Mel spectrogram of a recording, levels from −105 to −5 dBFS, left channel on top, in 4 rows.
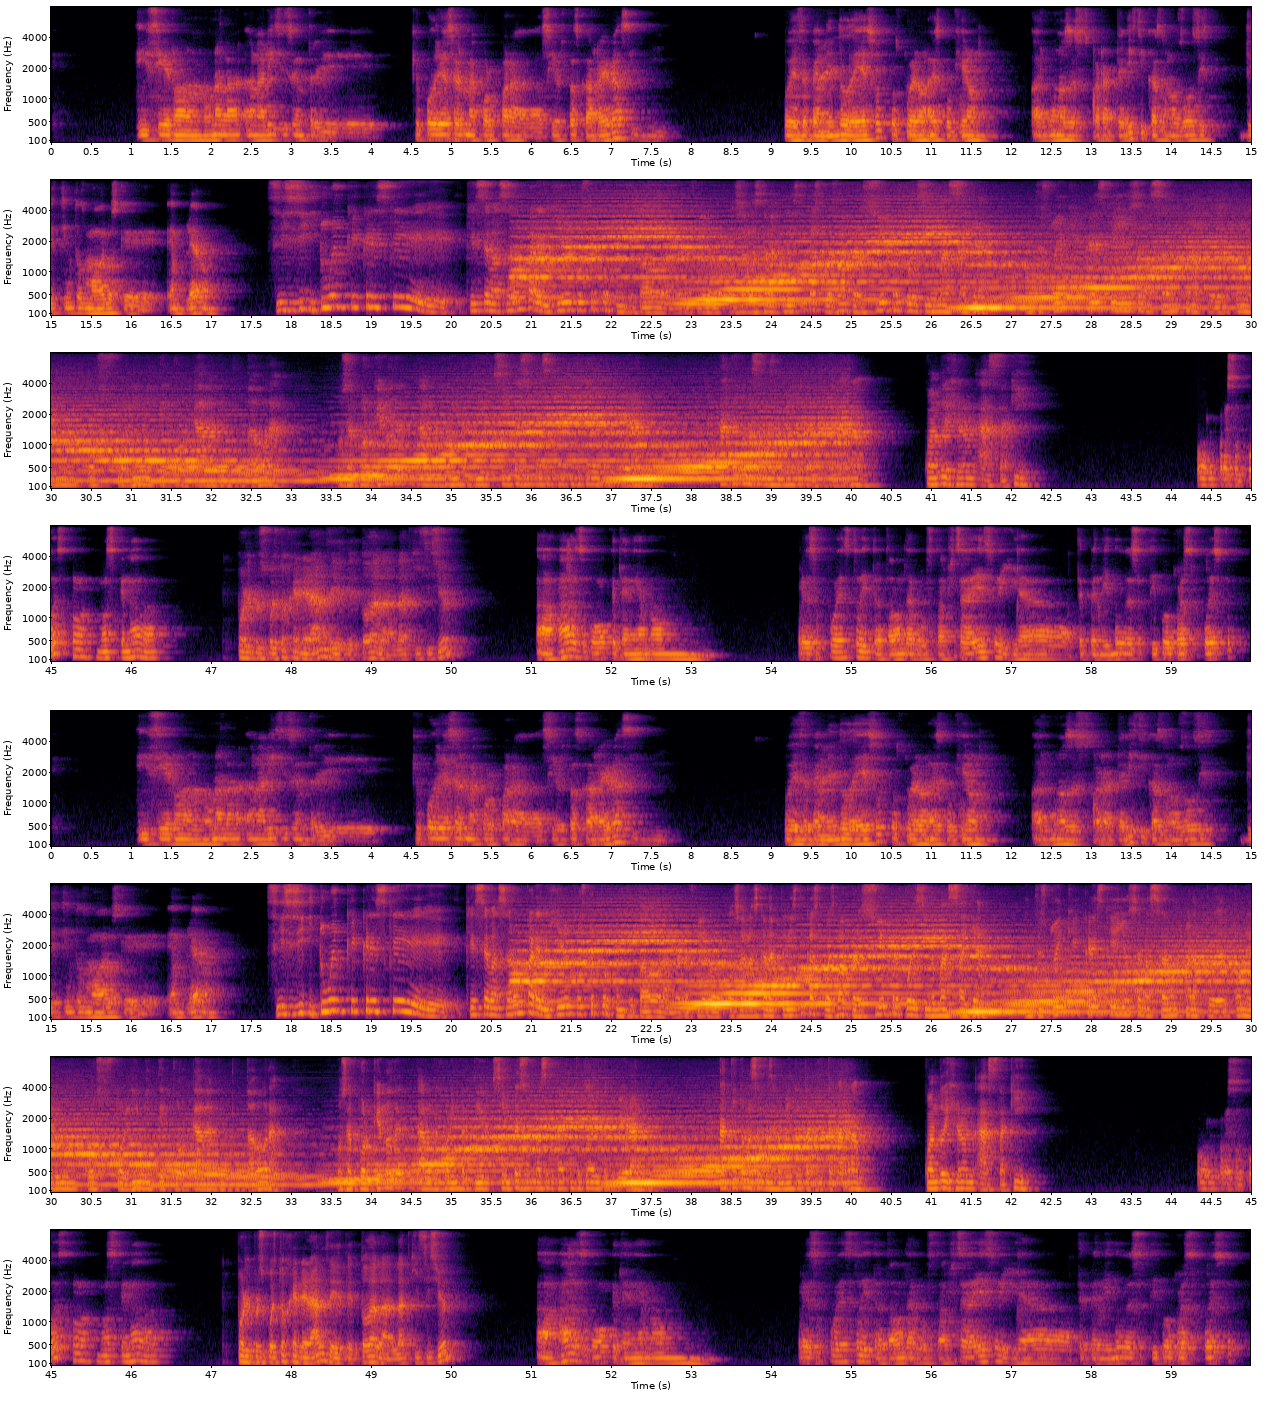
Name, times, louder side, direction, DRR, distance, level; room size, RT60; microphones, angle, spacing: voice 1, 1.1-4.0 4.5-7.7 9.2-11.8 12.3-14.5 14.9-17.0 44.3-46.3 51.1-53.2 54.3-59.7, left 3 dB, 80° left, 2 dB, 0.4 m, -36 dB
voice 2, 17.7-26.8 27.1-32.9 33.6-37.6 38.3-40.3 40.9-42.3 47.3-50.1, right 3 dB, 80° right, 3 dB, 0.4 m, -35 dB
sound 1, 20.7-40.0, right 1 dB, 10° right, 0.3 m, -28 dB
2.4 x 2.2 x 2.4 m, 0.70 s
head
